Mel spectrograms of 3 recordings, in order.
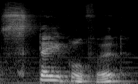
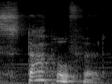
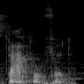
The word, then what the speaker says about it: Stapleford: Mary in Stapleford leester no not Stapleford it's Stapleford now I've had my hands slapped a few times so I double checked on the pronunciation of the place and it's Stapleford it has a three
